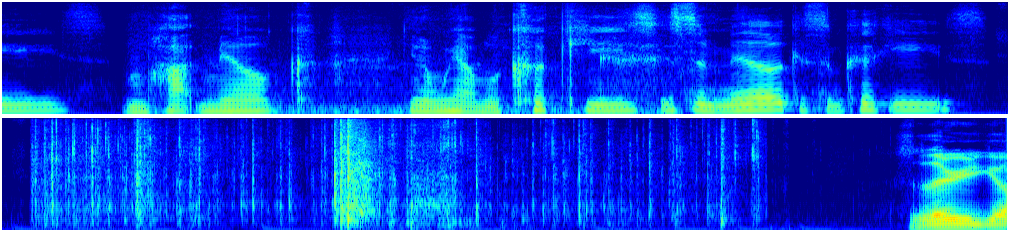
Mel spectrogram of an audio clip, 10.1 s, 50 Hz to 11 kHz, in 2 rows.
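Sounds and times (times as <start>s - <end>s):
plastic wrapper ripping: 5.2s - 9.0s
plastic wrapper crinkling: 5.2s - 9.1s.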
